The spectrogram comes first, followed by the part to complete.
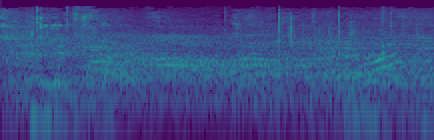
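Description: Fencers' shoes squeaking and thudding on the piste as they move after a touch, with a few sharp clicks over voices and a steady murmur in the hall.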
